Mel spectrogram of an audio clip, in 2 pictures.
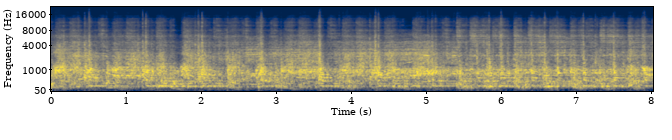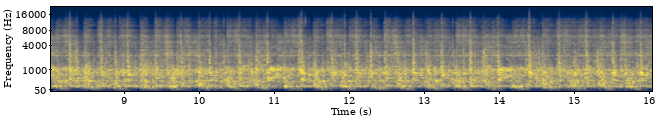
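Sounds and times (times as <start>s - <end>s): drums struck in rhythm: 0.0s - 16.0s
upbeat song: 0.0s - 16.0s.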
